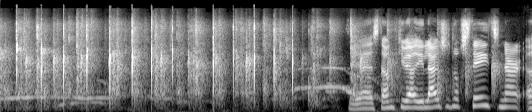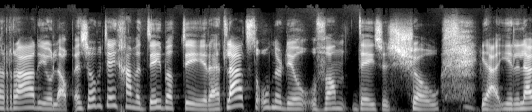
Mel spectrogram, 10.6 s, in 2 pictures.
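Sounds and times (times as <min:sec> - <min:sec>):
audience applause: 0:00.0 - 0:04.9
speech: 0:03.5 - 0:10.6.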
